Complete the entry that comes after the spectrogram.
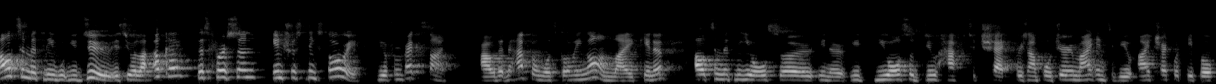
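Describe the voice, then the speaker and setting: Talking at a very fast pace, a woman with an American accent uses a fairly high pitch and lively intonation. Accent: shifted accent, once sounded Californian. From Bulgaria. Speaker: conference speaker, recruiter. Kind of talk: audience Q&A. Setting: meetup stage with audience.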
